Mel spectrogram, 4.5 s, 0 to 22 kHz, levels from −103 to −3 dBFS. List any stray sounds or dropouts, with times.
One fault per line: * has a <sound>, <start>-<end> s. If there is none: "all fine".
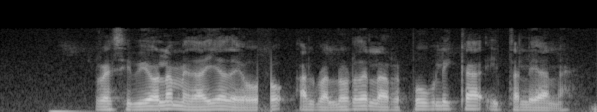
* has a dropout, 1.9-2.0 s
